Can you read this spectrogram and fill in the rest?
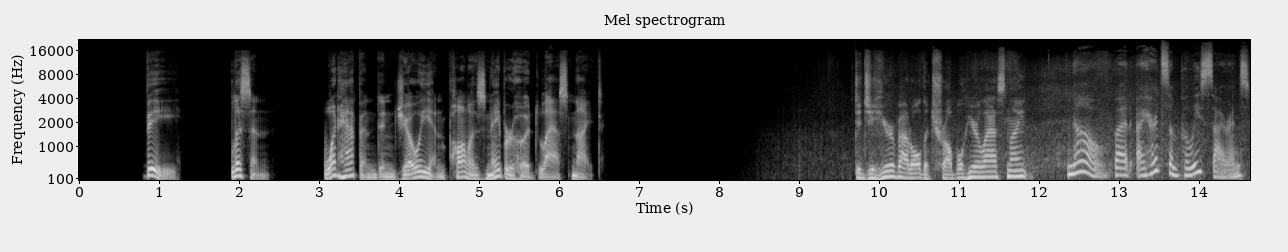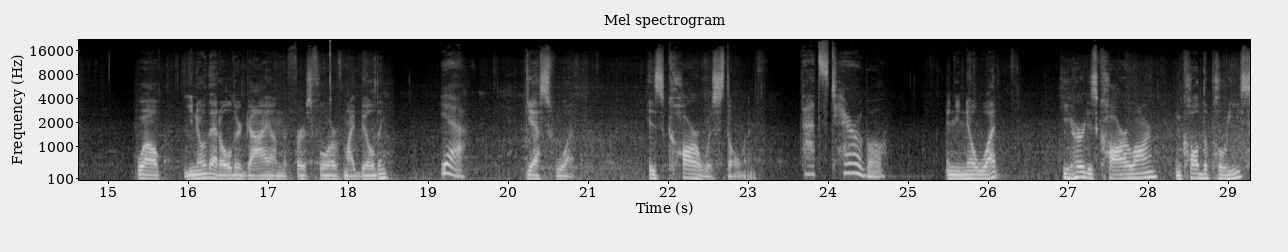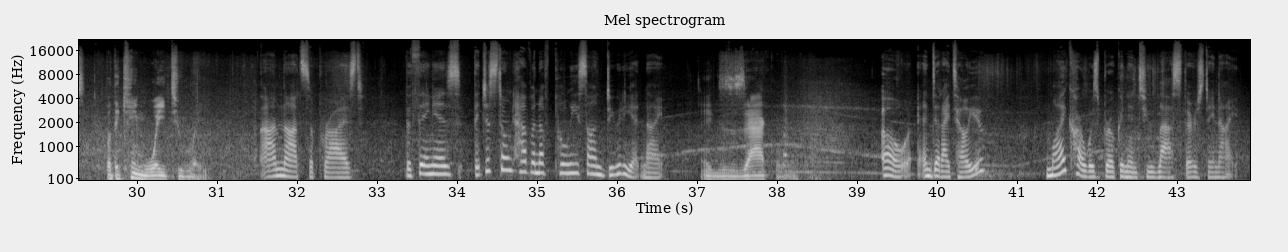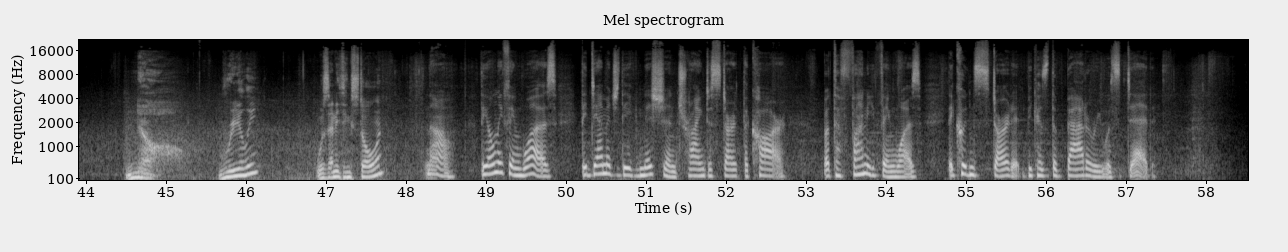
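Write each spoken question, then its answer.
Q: What happened in Joey and Paula's neighborhood last night?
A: A neighbor's car was stolen.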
